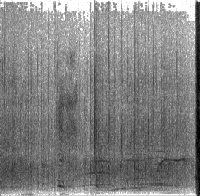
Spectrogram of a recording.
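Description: Faint applause from a church congregation during a pause in the sermon, with a couple of voices calling out in the crowd.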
